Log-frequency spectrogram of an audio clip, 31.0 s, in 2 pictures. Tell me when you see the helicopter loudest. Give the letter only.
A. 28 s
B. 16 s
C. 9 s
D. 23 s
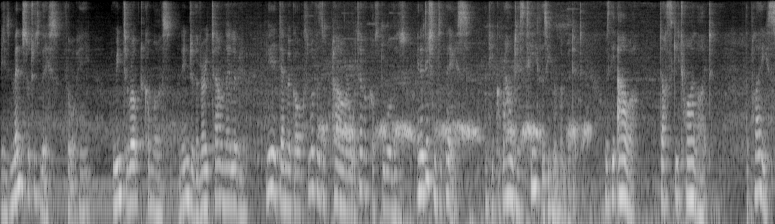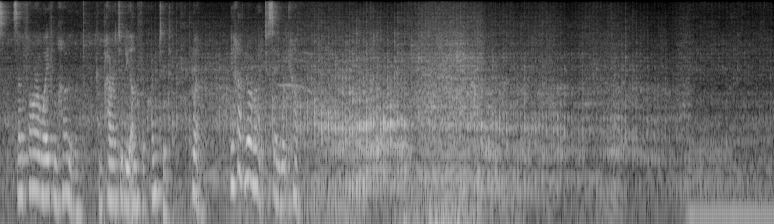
D.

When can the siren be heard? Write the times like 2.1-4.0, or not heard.
not heard.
